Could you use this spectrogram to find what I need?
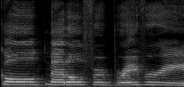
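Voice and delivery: very high-pitched put-on South African accent. Retelling what the laughing men said to him, in a South African accent. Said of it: "in their South African accents".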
